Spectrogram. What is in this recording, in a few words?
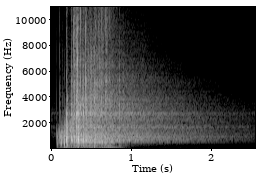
Dice Roll Five; Warframe; Koumei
